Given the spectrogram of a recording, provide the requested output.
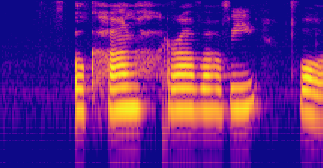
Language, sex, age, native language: Icelandic, male, 9, Icelandic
